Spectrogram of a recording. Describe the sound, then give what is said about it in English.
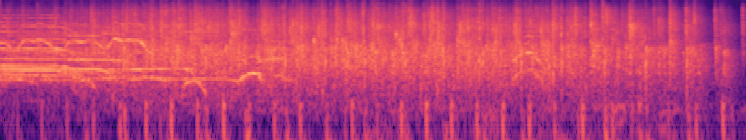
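A studio audience greets a first-time guest with loud, sustained applause and a few whoops early on. The clapping stays dense before thinning out at the end. “let's hear it for first-time guest Max Landis, everybody.”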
